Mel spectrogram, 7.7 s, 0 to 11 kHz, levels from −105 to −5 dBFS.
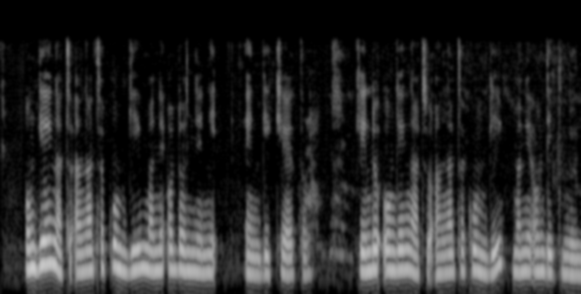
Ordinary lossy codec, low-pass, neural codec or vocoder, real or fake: none; 7.2 kHz; codec, 16 kHz, 4 kbps, FreqCodec, larger model; fake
